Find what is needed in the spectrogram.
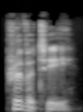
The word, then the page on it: privity: British English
